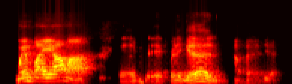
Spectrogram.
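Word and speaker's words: Wembanyama: little bit more about him you care to pronounce the last name win bayama pretty good yeah it's like we all can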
